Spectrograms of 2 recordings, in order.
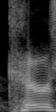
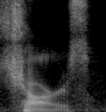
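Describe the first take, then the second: First: The word begins with a k sound. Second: The word begins with a ch sound. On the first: "cares would be like the correct way to say it" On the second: "calls it cars versus chars?"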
